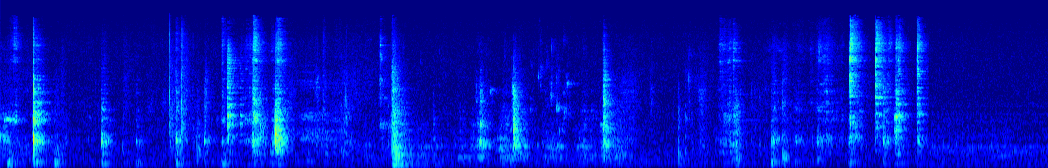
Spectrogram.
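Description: Metal cookware and utensils being handled: irregular clanks and clinks of a stainless mixing bowl, pots and kitchen utensils, several with a short metallic ring.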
